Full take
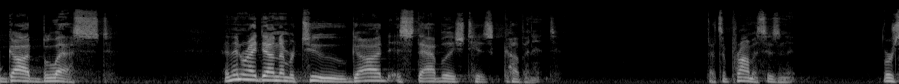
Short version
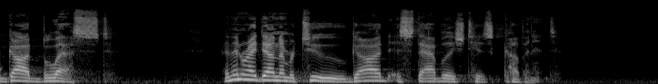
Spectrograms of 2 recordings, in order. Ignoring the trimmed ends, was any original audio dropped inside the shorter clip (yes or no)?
no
